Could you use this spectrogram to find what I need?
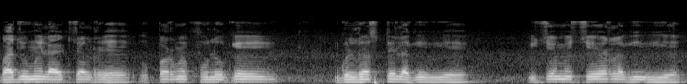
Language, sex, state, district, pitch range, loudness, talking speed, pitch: Hindi, male, Maharashtra, Gondia, 110-120 Hz, -16 LUFS, 165 wpm, 115 Hz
